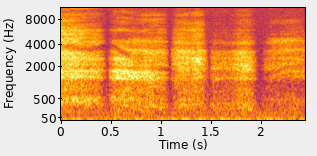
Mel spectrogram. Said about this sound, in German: Er keucht, als er wieder aufrecht steht. Seitenstiche.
